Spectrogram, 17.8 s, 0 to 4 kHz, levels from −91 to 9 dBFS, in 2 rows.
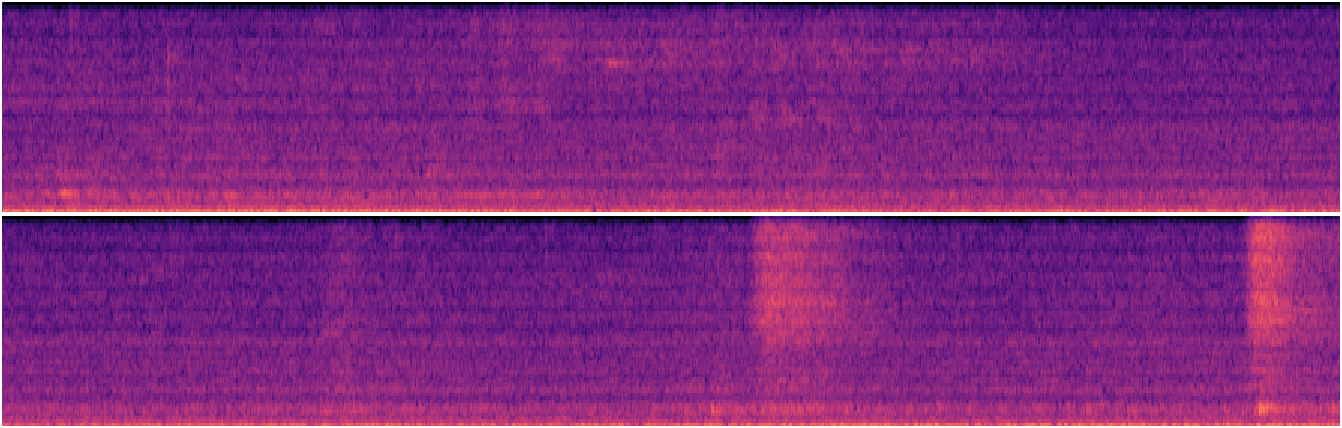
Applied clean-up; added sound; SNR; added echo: none; none; none; reverberation time 2.5 s.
